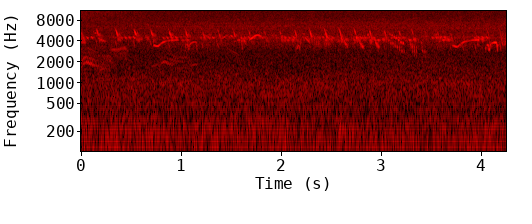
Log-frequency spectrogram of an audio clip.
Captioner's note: birds chirping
